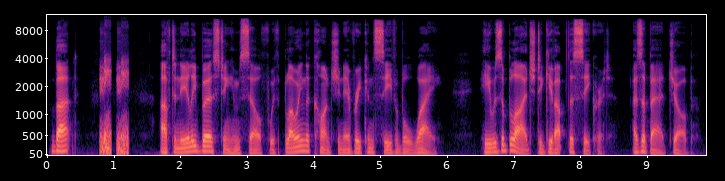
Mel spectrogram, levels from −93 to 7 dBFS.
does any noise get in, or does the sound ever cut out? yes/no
yes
